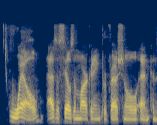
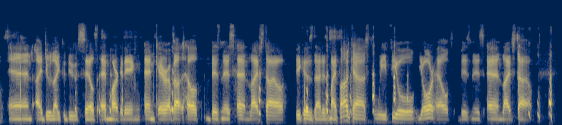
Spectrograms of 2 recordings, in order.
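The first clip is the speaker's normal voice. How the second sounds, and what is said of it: Robot voice. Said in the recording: “you have to do it in a robot voice ... I do my best with Mr. Roboto”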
